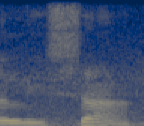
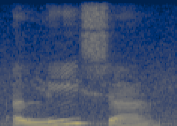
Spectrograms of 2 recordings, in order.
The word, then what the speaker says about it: Elisha: Elisha, A-L-I-Y-S-H-A, Strong's number 477, Owl of deliverance, or you hear it mispronounced L, right? E-L, but it's actually all, A-L.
